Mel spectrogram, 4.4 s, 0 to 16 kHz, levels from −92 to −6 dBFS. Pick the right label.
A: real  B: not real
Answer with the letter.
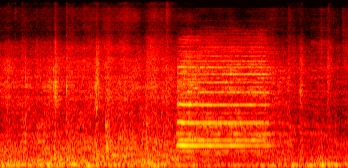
B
